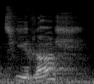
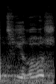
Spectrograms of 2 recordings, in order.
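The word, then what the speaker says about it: תירוש: Il dit, écoute, souvent, le mot tirosh, il écrit sans vav. Sans vav, on peut le prononcer tirash. Et il y a mais nous, on le prononce pas comme c'est écrit, on le dit tirosh.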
